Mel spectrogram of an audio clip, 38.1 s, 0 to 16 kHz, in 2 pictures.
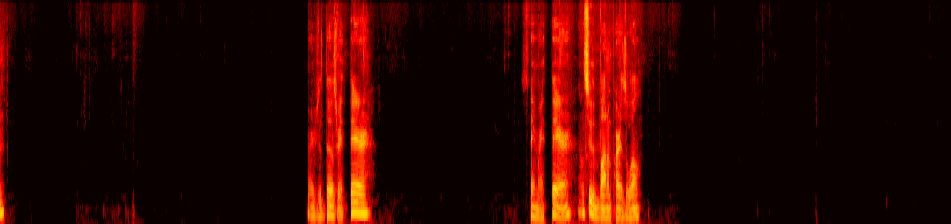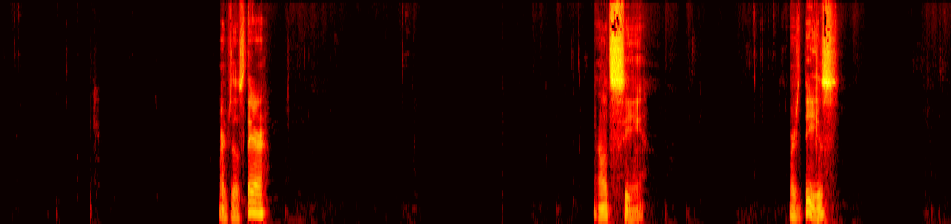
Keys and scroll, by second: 3.4-4.1 typing, 5.1 g, 7.3 g, 12.9 3, 14.9 2, 16.1-16.8 typing, 18.8 2, 20.0 1, 21.7 g, 24.5 g, 33.6 2, 35.1 f.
